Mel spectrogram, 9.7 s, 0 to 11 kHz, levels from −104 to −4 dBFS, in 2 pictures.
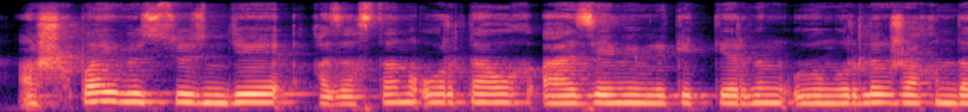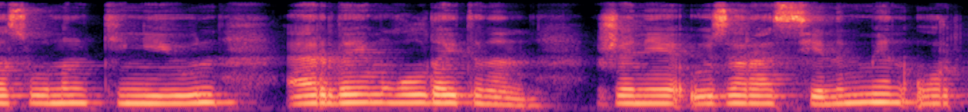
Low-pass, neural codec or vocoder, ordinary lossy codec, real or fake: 9.9 kHz; none; none; real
